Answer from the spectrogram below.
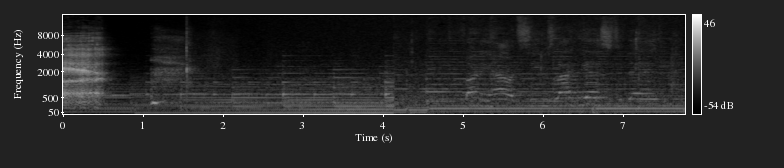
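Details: A single short, loud, throaty burp during a live stream, followed by quiet background music.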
